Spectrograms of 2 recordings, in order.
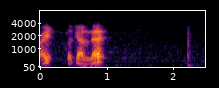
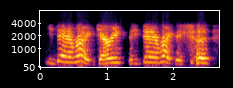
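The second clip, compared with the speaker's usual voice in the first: higher, louder, hearty agreement; emphatic yes; 7 semitones higher, 4 dB louder than usual. Real, not acted. Answers viewer's question emphatically.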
